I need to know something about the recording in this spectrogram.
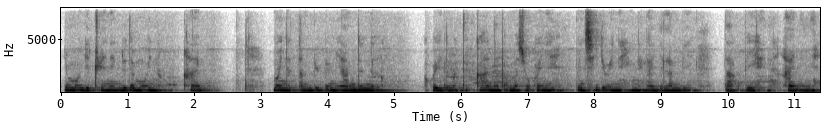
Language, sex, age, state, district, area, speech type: Manipuri, female, 30-45, Manipur, Chandel, rural, spontaneous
